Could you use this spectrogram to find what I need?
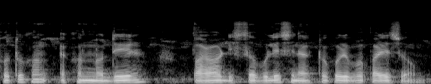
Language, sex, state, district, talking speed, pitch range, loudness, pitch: Assamese, male, Assam, Sonitpur, 140 wpm, 90-100 Hz, -18 LUFS, 95 Hz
